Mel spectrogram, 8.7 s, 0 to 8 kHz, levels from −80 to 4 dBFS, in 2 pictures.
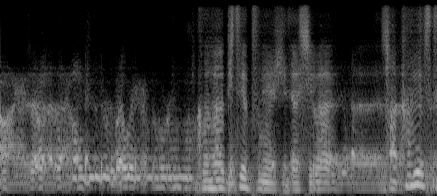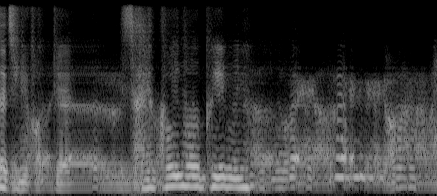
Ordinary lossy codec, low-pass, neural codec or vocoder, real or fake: none; 7.2 kHz; codec, 16 kHz, 0.5 kbps, FreqCodec, smaller model; fake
